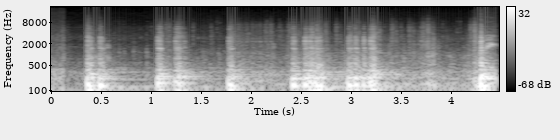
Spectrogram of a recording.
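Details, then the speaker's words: 1998 Subaru Forester on used Facebook Marketplace coilovers fitted four months earlier, mic at the rear, driving over bumps. Heavy, dull thumps come in bursts about every second over road rumble: a worn, failing coilover knocking. "so I just listened to the footage and you can definitely hear that bat coilover just conking out that's the only word I can think of right now"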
